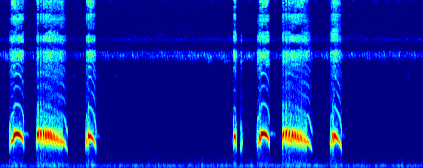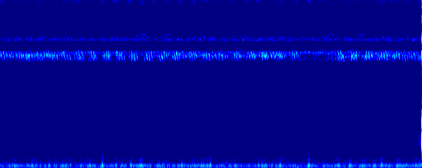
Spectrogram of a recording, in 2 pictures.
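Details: Two full cooing phrases from a spotted dove, about three seconds apart, used as a lure for decoy hunting. Each has a short note, arched coos and a longer rolled coo. Long silence follows, with a faint note at the end.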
